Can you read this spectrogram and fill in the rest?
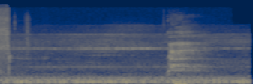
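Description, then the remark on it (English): A deep, steady roar of airplanes passing low overhead fills the air, a heavy rumble that never lets up, with a brief rushing hiss swelling near the end. “They're passing a joint back and forth as planes fly low overhead.”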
